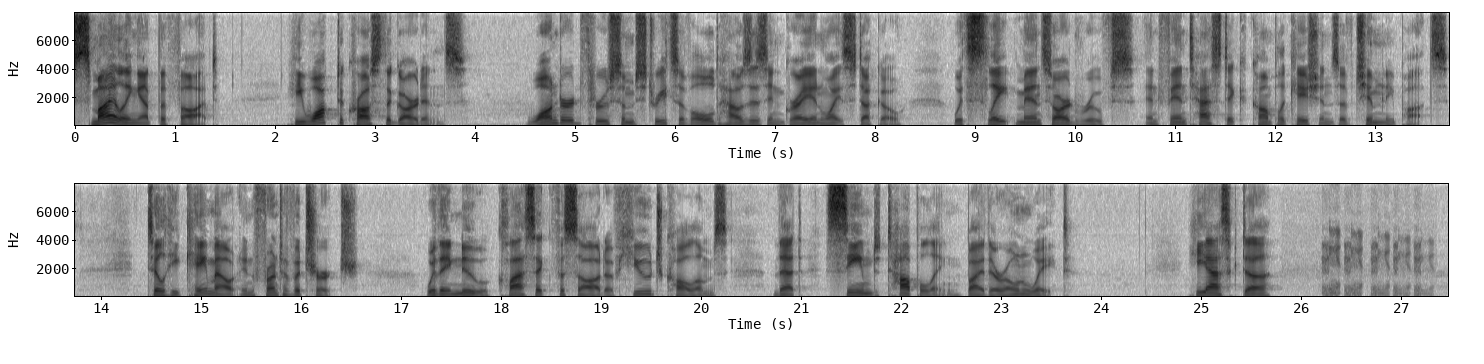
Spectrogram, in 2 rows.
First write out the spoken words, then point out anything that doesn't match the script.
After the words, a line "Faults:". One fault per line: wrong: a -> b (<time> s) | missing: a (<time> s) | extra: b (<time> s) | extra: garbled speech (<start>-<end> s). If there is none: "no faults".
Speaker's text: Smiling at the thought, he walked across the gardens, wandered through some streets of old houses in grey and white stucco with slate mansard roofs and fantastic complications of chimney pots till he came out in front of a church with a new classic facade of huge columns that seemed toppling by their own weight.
Smiling at the thought, he walked across the gardens, wandered through some streets of old houses in grey and white stucco with slate mansard roofs and fantastic complications of chimney pots till he came out in front of a church with a new classic facade of huge columns that seemed toppling by their own weight. He asked a
Faults:
extra: He asked a (24.9 s)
